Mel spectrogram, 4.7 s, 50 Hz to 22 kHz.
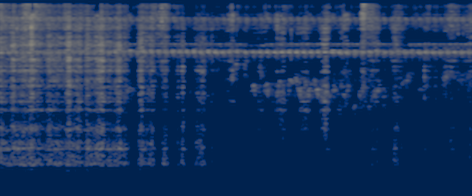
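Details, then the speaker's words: Stihl MS441 chainsaw bottom end turned by hand: dry, gritty scraping in uneven bursts; crankshaft itself good, but crank bearing toast, with hard spots and clicking; these tend to fail on the PTO side. "Oh yeah, toast. Completely toast. You hear that? You hear that scraping noise?"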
